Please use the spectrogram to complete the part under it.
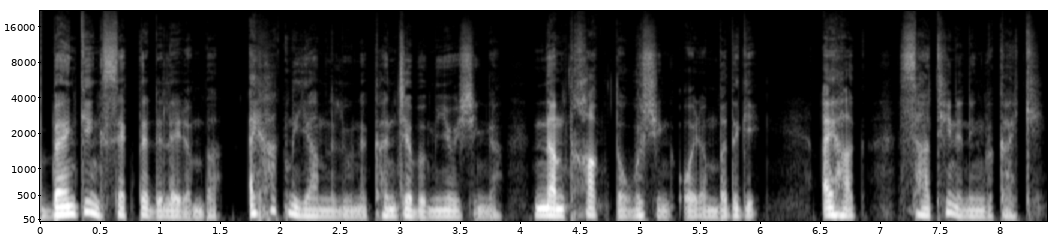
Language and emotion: Manipuri, sad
